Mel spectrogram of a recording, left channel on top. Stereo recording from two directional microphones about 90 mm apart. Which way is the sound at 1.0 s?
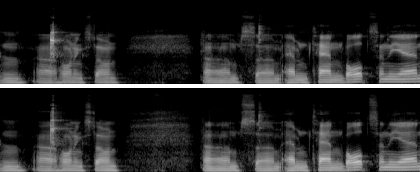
40° right (ahead or behind).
